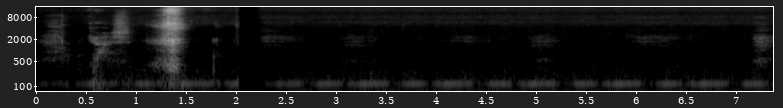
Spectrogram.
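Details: Man with a common cold, part of a week of cold progression; one forceful sneeze, then a series of short nasal sniffs, with a steady low hum in the room.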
